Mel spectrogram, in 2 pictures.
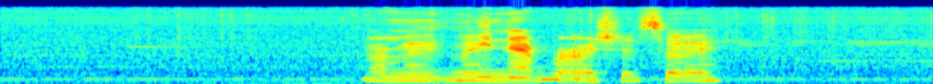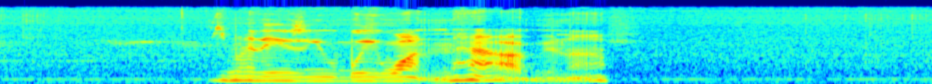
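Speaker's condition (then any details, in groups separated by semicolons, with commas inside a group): Cerebral palsy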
